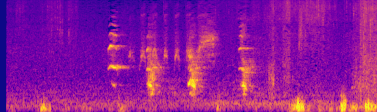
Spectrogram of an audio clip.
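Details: A litter of Pembroke Welsh Corgi puppies gives short, high yips and whines in quick bursts.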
